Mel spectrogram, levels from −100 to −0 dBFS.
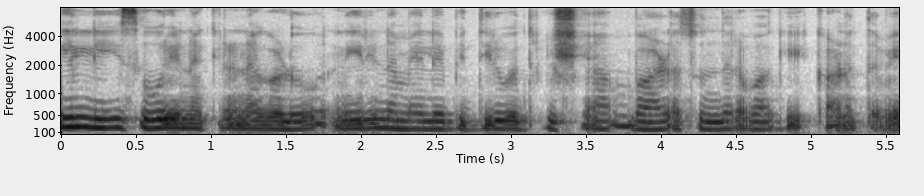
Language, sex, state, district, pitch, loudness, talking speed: Kannada, female, Karnataka, Chamarajanagar, 170 Hz, -17 LUFS, 120 wpm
